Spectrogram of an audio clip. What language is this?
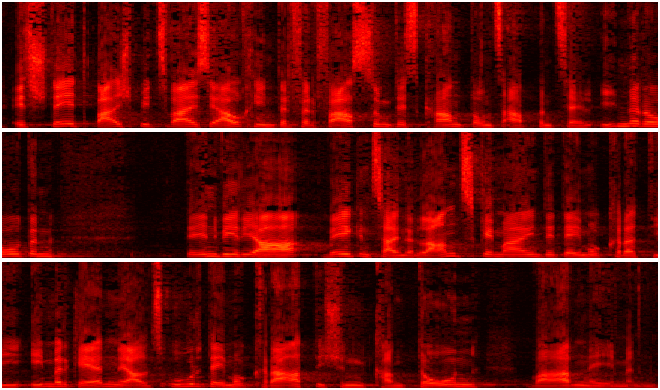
Swiss German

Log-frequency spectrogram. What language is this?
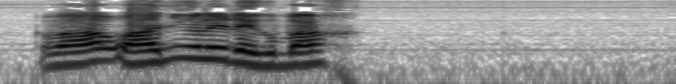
Wolof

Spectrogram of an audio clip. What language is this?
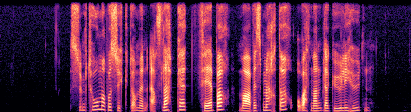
Norwegian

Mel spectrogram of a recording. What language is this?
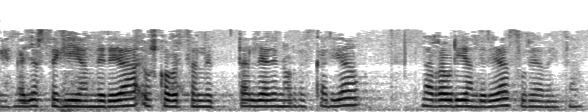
Basque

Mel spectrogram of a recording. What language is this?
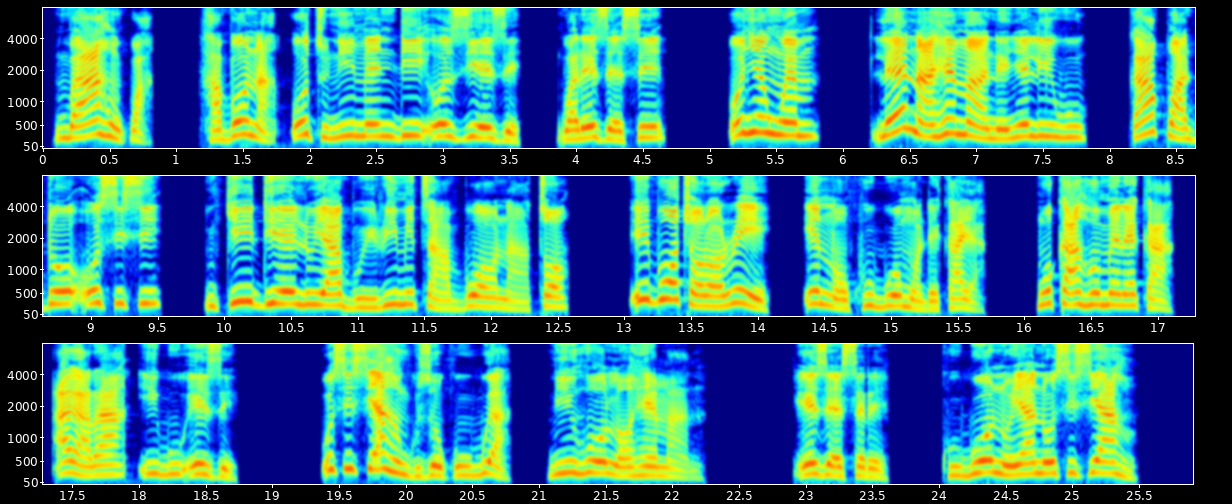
Igbo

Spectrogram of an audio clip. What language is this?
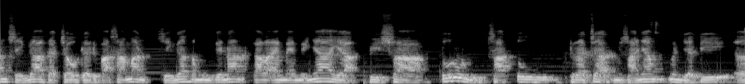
Indonesian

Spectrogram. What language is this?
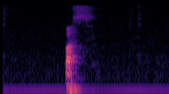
Serbian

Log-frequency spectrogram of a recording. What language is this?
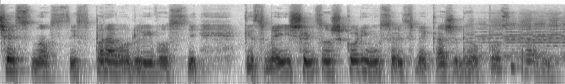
Slovak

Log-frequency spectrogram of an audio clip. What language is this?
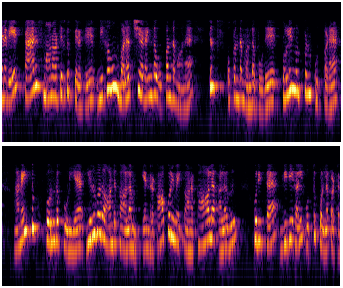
Tamil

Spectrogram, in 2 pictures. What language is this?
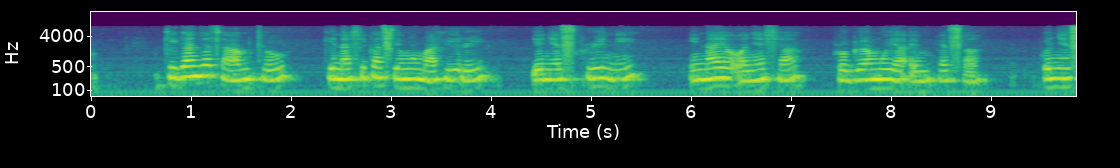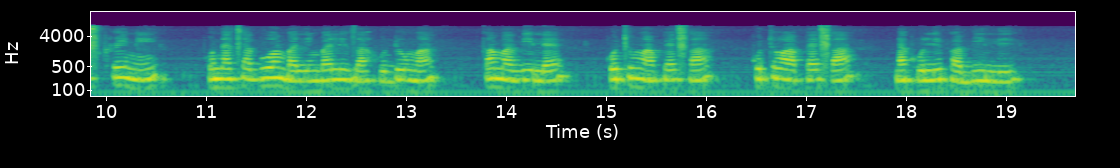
Swahili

